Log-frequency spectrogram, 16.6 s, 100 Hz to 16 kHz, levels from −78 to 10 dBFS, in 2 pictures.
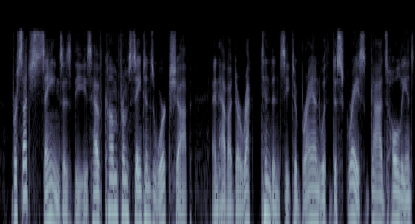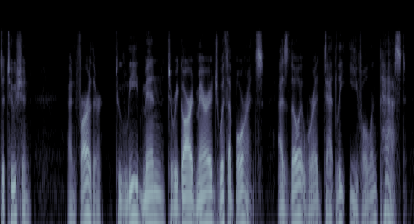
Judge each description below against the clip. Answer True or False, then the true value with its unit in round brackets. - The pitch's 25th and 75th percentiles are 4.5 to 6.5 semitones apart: True (5.1 semitones)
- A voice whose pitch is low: True (95 Hz)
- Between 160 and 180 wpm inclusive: False (150 wpm)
